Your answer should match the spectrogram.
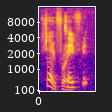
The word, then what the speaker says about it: Seyfried: Sci-Fi. Como Sci-Fi, como el canal, pues Sci-Fi.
